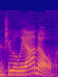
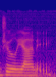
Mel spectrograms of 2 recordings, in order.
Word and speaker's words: Giuliani: jackson mispronounced his name he referred to him as mayor giuliano instead of giuliani e oh whatever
